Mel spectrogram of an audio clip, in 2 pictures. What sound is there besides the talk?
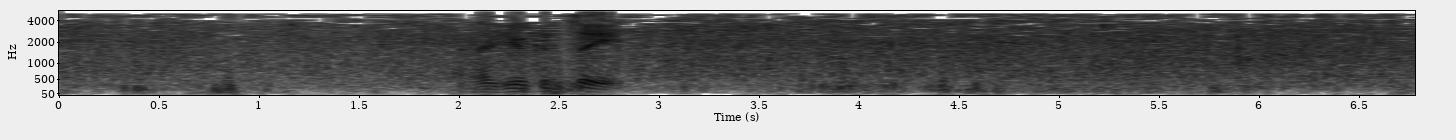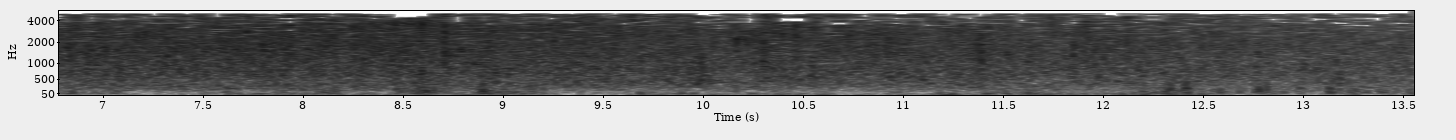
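flowing creek water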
